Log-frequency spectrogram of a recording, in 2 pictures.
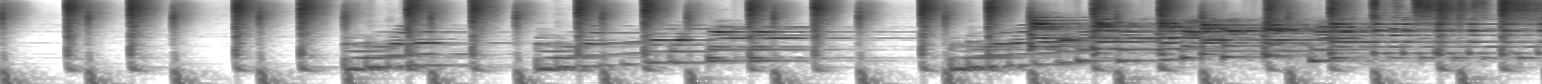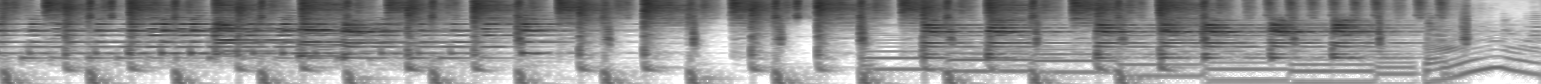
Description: Pirate Town Intro Loop

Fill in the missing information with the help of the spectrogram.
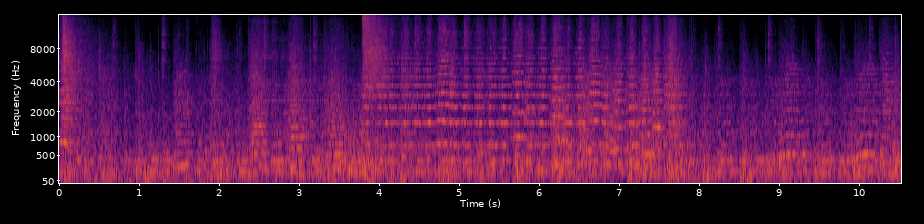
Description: Combat; The Hobbit; PS2

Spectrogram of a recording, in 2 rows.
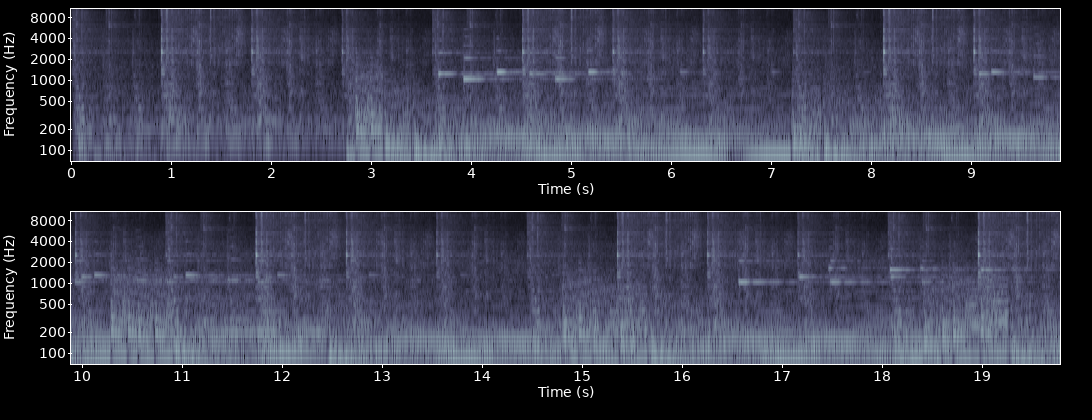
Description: gameover; Spawn Armageddon; Spawn Unmei no Kusari; PS2

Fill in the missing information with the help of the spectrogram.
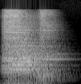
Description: Parade March; lethal company

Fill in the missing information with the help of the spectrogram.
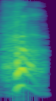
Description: Swipe; Jackie

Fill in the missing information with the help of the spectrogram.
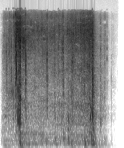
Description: Object Crate Opening Start Up

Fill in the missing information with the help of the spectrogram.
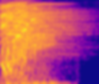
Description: Enemy Info Tap

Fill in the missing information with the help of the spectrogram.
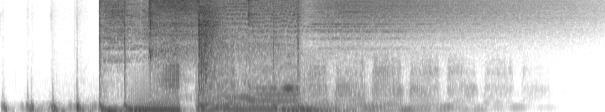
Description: Stinger Kiss (Hard); Inescapable No Rules No Rescue

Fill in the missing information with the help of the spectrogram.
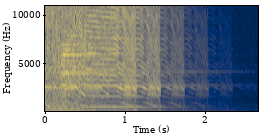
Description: Perfect Full Combo

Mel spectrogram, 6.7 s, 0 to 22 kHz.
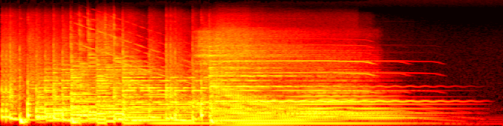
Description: You Lose; Deathwish Enforcers; PS4, PS5, Switch

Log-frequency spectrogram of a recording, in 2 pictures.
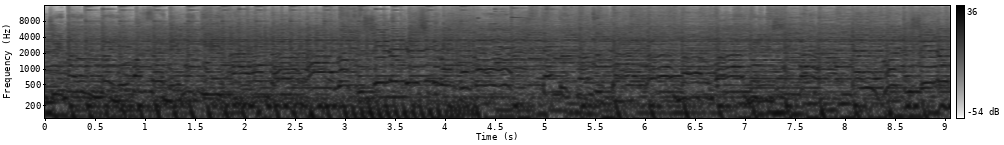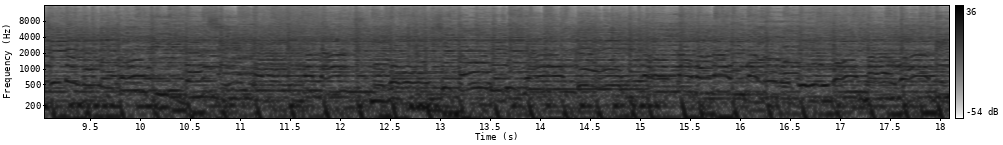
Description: Bgm Reach

